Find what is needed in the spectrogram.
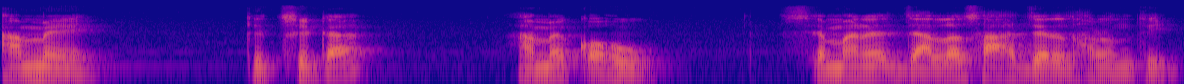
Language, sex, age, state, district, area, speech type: Odia, male, 60+, Odisha, Ganjam, urban, spontaneous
